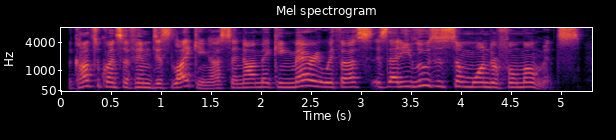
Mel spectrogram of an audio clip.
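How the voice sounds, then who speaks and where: A woman's voice: medium pitch, fairly quick, close to an everyday voice. A woman playing an earnest, forgiving party guest in a student radio drama.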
